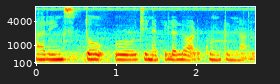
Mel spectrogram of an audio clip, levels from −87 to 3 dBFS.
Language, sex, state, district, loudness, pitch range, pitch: Telugu, female, Telangana, Karimnagar, -15 LUFS, 215-230 Hz, 220 Hz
